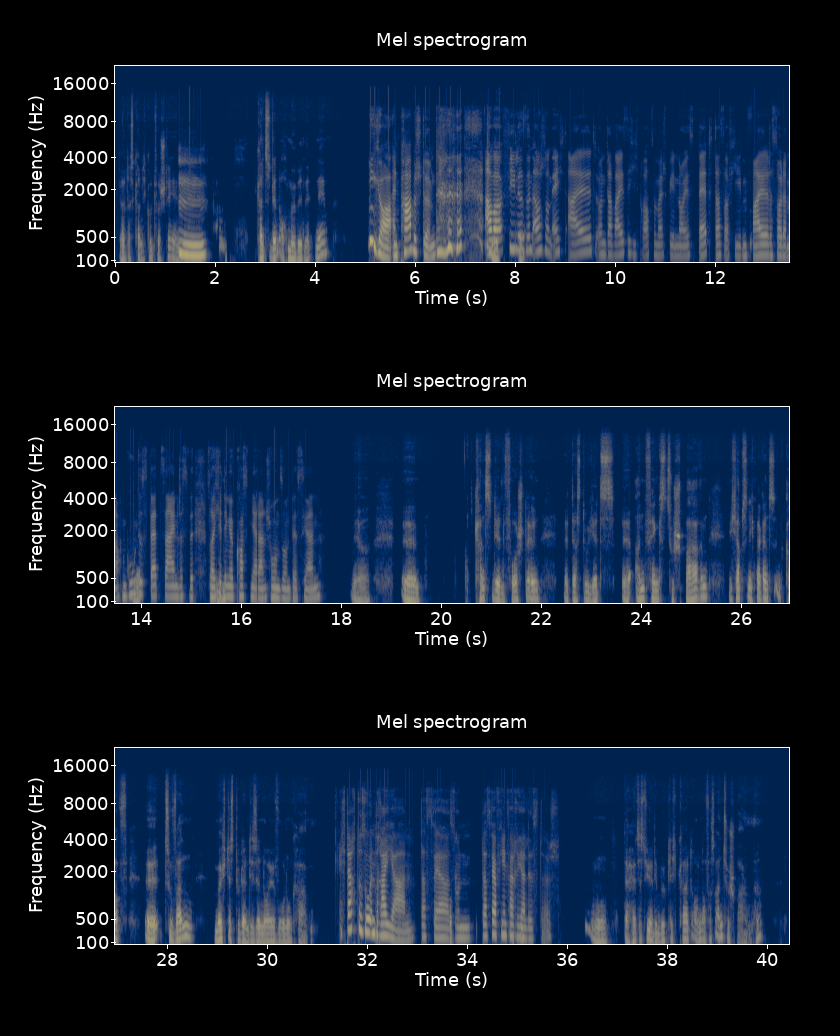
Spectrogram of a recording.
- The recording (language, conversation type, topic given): German, advice, Welche Schwierigkeiten hast du beim Sparen für die Anzahlung auf eine Wohnung?
- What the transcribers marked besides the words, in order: static; distorted speech; other noise; other background noise; laugh; tapping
